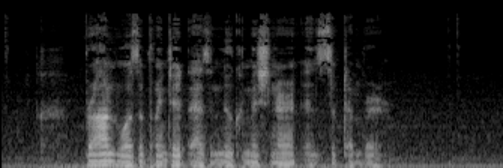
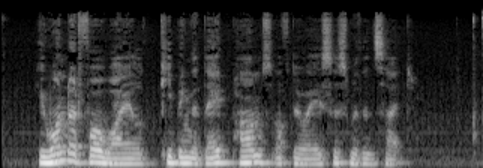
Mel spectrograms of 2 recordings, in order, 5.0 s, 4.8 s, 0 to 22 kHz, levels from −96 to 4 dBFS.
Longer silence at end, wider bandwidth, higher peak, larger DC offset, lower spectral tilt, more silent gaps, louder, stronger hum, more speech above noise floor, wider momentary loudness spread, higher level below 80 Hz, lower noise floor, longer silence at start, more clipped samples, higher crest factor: second, 0 s vs 0.8 s; about the same, 15.5 kHz vs 15 kHz; second, -10 dBFS vs 0 dBFS; neither; second, -4.5 dB/octave vs -8 dB/octave; neither; second, -33 LUFS vs -18 LUFS; neither; second, 22 dB vs 42 dB; first, 21 LU vs 14 LU; first, -42 dBFS vs -52 dBFS; second, -55 dBFS vs -59 dBFS; second, 0.1 s vs 0.4 s; neither; first, 24 dB vs 18 dB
